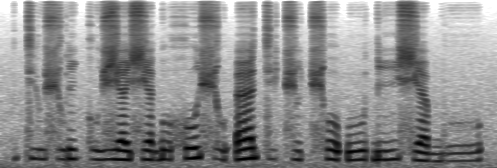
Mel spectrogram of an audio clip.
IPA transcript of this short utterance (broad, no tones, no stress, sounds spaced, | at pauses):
tʲ ṳ ɕ ṳ ɾ i k o̤ ʑ æ ɕ æ ɠ o x o ɕ o̤ ʔ æ tʲ ṳ t͡ɕ o t͡ɕʰ o ʔ u ɗ i ɕ æ b o̤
